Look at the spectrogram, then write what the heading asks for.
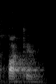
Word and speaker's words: Buchan: Okay, our next speaker is Buchan, and he will correct my pronunciation, and he's at Unit 305 at 1110 Howie. Yeah, it's Buchan.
